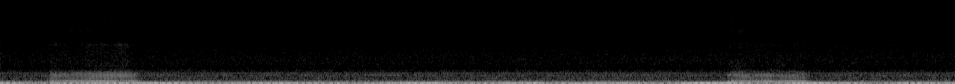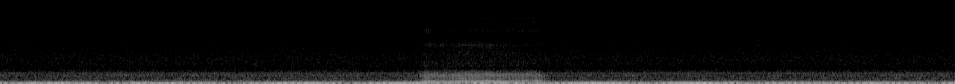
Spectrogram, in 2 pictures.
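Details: Three loud, rattling snores about seven seconds apart over steady low background noise: a sleeping French Bulldog snoring.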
